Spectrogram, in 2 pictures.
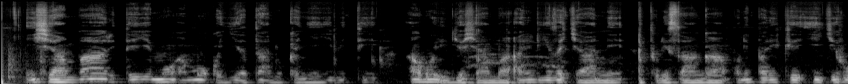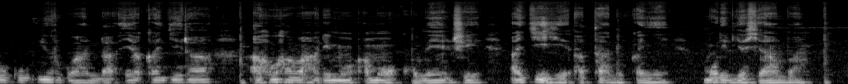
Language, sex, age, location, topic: Kinyarwanda, male, 18-24, Nyagatare, agriculture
